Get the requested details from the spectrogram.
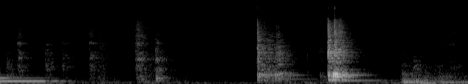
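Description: A double bass plays a few deep notes.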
